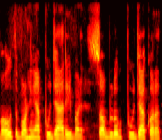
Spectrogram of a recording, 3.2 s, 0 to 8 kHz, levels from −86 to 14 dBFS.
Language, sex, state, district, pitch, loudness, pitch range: Bhojpuri, female, Bihar, Muzaffarpur, 205 Hz, -15 LUFS, 190-215 Hz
